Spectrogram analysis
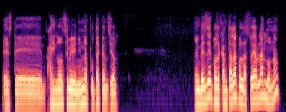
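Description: A man's voice: mid-range voice, normal speed, mellow, dry recording. A man with a Mexican accent telling a workplace story in casual chat, profane and gossipy, acting out both sides of a quarrel.

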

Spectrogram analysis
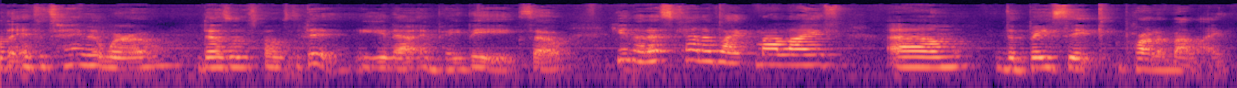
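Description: A woman's voice: mid-range voice, vocal fry, a little mellow, roomy sound, a little hiss or hum, poor audio. A woman, chatting candidly to camera in a casual vlog and swearing freely. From North Carolina. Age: 30s. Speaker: vlog host.

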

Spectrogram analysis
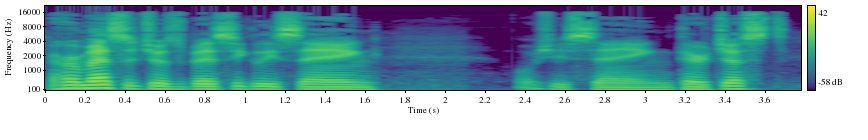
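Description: A man's voice: mid-range voice, normal speed, clean tone, dry recording, clean studio sound. A man in casual chat about a film, thoughtful and searching for words with frequent fillers. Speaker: podcast co-host discussing a film.

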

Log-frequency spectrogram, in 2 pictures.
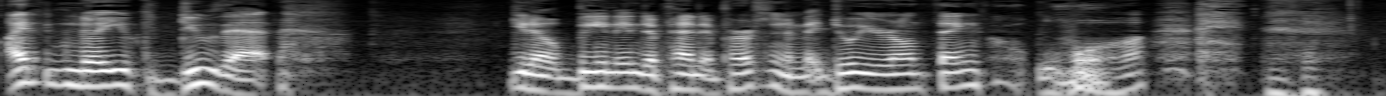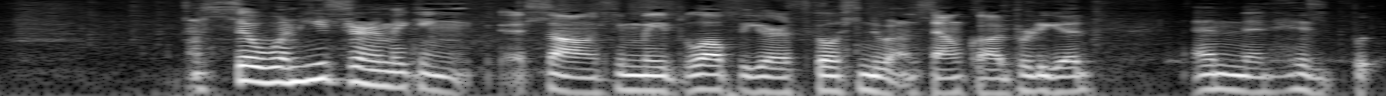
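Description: A man co-hosting a casual podcast, rambling with many fillers and restarts, often breaking into laughter. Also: mid-range voice. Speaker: podcast co-host. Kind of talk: casual chat.

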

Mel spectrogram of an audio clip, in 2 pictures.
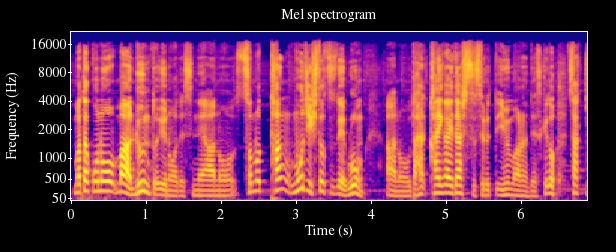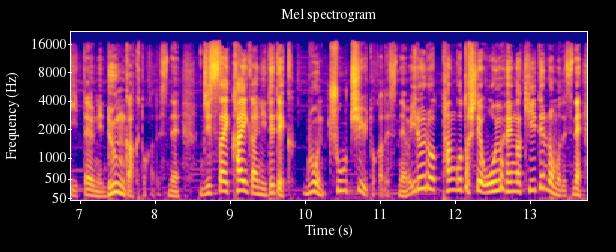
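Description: A man's voice: high-pitched, big pitch swings, fast talker, hardly any pauses, a little mellow. A man giving explanatory news commentary in a conversational way, with many fillers along the way.

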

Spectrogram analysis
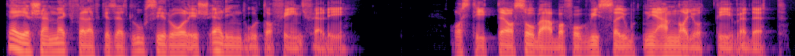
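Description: Man, audiobook narration, extremely deep voice, calm measured storytelling. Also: dry recording, clean studio sound. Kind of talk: audiobook reading.

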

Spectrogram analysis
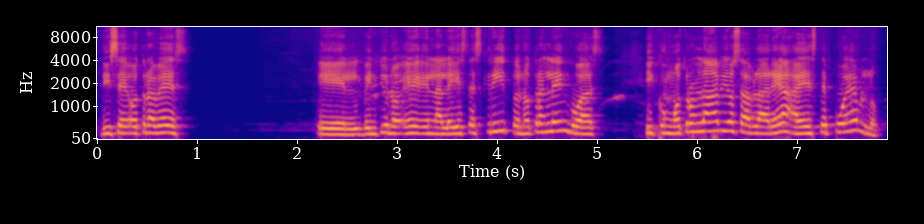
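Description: With a clean tone and a high voice, a male preacher gives a sermon at a measured pace. He explains things earnestly, seeks the congregation's agreement over and over, and frequently starts his sentences anew.

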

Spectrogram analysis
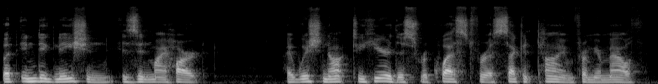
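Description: A man's voice: mid-range voice, steady tone, moderate pace, darkish tone, natural voice. A man voicing a stern, dignified older father in a storybook reading, formal and severe.

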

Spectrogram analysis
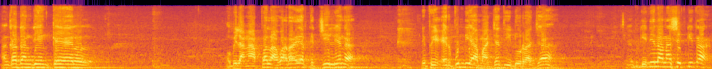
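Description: A male Islamic preacher from North Sumatra, Indonesia, delivers a religious lecture full of sarcastic political commentary and rhetorical questions aimed at the audience. His high, expressive voice moves at a measured pace with frequent pauses. The recording is low quality, with slight background noise.

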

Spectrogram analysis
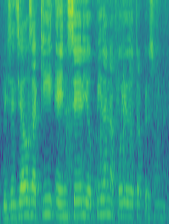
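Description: A woman with a Mexican accent lectures nursing students in a classroom, her voice on the low side. She talks in a lively, teasing way and keeps asking the class questions. Faint room noise sits behind her. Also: moderate pace. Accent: Mexican Spanish. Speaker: nursing instructor.

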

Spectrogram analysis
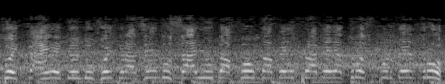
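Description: A Brazilian man calling football in explosive goal commentary, shouting with drawn-out exclamations and repeated names. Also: very high-pitched, monotone, very noisy. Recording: loud music and crowd behind.

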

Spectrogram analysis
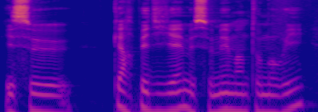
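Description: A man hosting a solo podcast, calmly explaining philosophy, with frequent fillers and restarts. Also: medium pitch, takes it slowly. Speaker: podcast host. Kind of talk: reflective solo talk on philosophy.

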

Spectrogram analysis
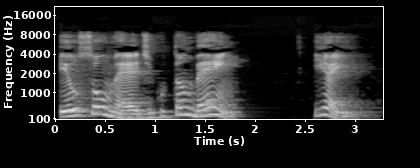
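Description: This high-pitched, sing-song voice is slow and a little mellow, belonging to an English teacher with a Brazilian Portuguese accent. He chats through a live-streamed lesson, answering viewers by name in an echoey room.

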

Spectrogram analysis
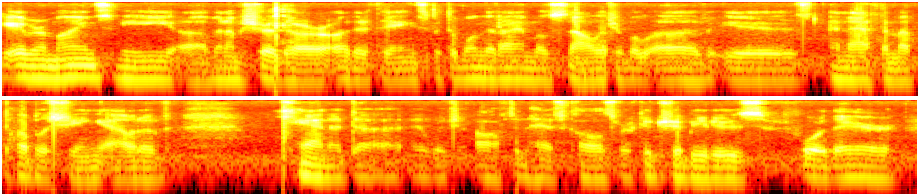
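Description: A man hosting a podcast, speaking in a polite, somewhat formal and measured way. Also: very deep voice. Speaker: podcast host. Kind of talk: conversational interview hosting. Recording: dull lo-fi audio, clear background noise.

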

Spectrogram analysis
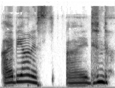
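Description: Brief: giggly woman co-host, somewhat high, gravelly, dry close sound. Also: fairly even intonation, slow pace, darkish tone, dry recording. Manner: giggly, laughs often. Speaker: podcast co-host. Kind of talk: casual book club chat.

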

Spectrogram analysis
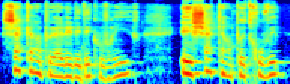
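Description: Slow, gentle woman storyteller. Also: on the low side. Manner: gentle, soft, with whispered asides. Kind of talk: children's story narration.

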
